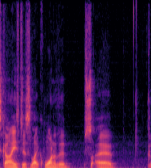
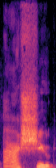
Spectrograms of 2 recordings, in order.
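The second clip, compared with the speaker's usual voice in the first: hammed-up dismay, pitched way up; Mater's dismayed outburst; 13 semitones higher, 6 dB louder than usual. Retold redneck character's dismayed outburst.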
